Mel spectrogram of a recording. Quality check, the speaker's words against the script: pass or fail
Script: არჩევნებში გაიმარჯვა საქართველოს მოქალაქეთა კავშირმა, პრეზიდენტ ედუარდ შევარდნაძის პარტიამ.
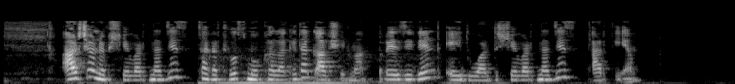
fail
